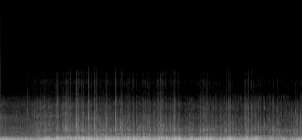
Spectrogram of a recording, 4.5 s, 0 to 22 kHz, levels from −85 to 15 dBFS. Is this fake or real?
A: real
